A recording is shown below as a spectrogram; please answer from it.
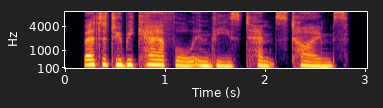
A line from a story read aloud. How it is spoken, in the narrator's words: Kalia added softly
